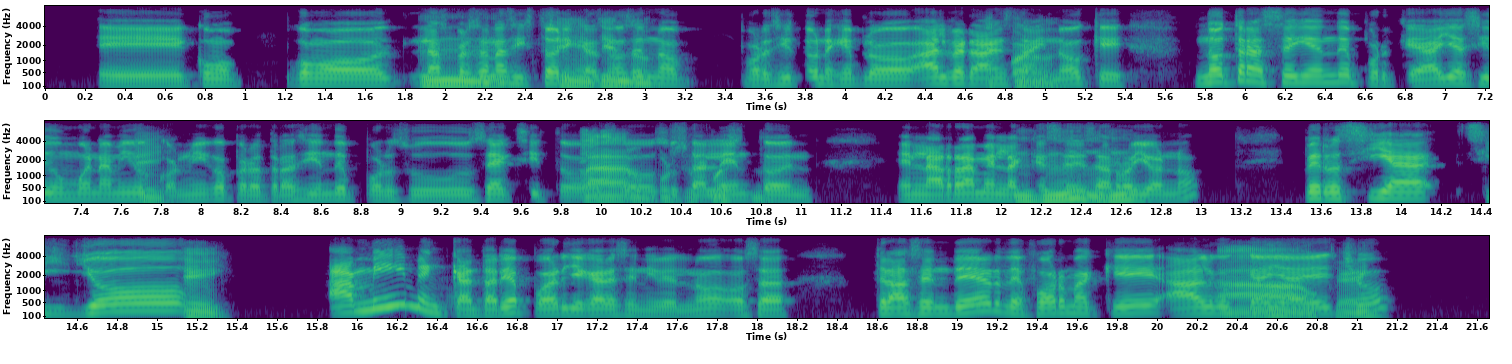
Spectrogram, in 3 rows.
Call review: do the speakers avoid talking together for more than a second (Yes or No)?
No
